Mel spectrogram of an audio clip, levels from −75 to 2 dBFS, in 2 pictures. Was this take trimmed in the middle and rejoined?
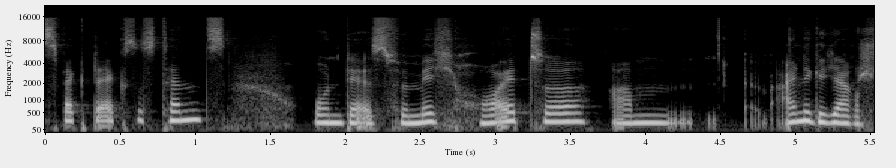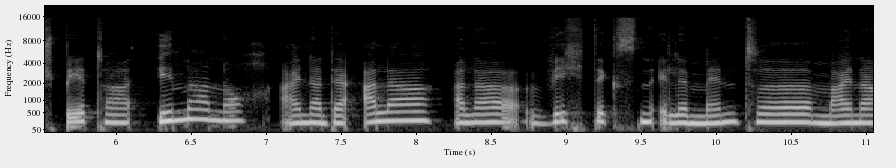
yes; 2 cuts; at 3.7 s, 8.1 s

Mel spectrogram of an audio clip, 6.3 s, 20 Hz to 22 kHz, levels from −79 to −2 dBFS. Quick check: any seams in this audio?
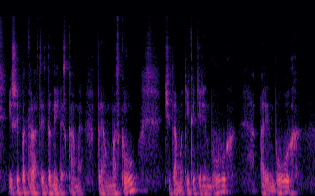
yes; 1 cut; at 1.2 s

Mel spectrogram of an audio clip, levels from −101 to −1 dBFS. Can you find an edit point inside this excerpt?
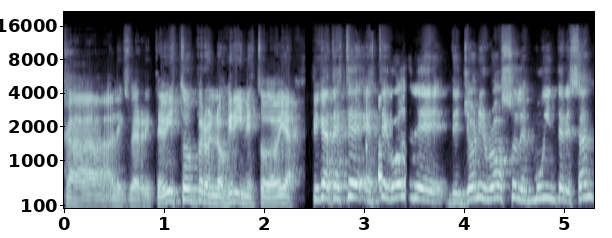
yes; 1 cut; at 2.4 s

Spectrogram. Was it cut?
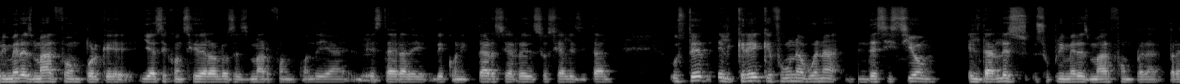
no; 0 cuts

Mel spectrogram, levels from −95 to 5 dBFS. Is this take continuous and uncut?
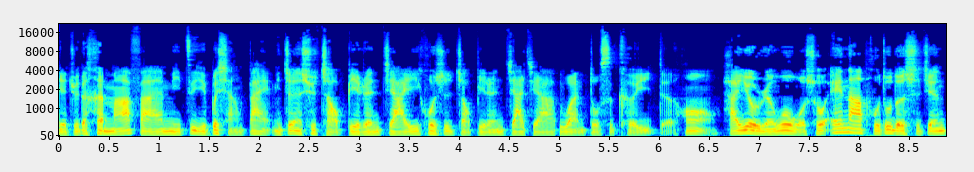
no; 2 cuts; at 5.0 s, 6.6 s

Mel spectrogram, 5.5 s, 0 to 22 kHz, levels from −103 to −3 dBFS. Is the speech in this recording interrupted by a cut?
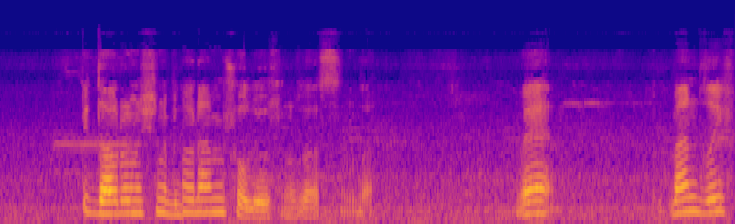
yes; 1 cut; at 1.4 s

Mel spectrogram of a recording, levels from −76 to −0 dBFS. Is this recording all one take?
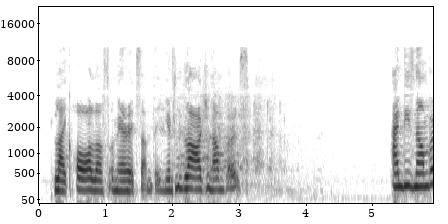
no; 2 cuts; at 1.5 s, 2.0 s

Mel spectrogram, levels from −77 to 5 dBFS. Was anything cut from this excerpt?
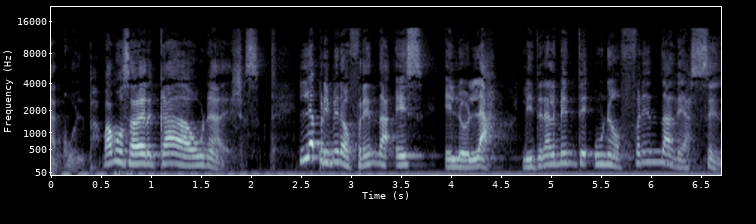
no; 0 cuts

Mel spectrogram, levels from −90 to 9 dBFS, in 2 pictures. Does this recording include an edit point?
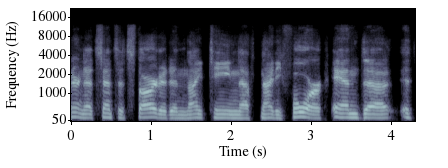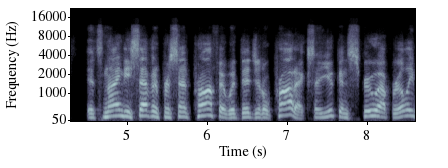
yes; 1 cut; at 3.2 s

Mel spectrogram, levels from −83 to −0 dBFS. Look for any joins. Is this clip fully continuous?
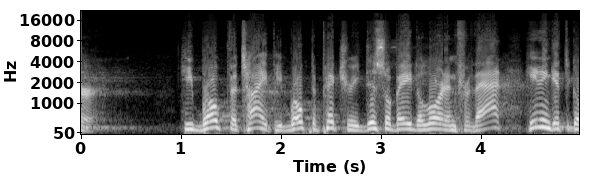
yes; 0 cuts

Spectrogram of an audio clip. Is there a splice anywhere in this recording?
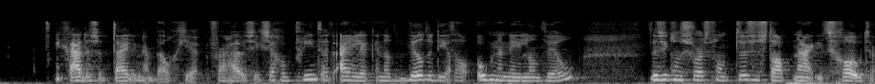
yes; 3 cuts; at 3.0 s, 4.5 s, 6.7 s

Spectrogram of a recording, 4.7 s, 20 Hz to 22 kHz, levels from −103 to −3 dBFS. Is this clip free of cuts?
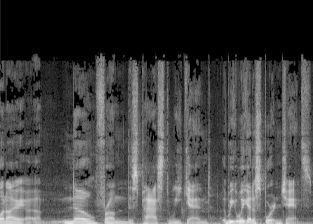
no; 1 cut; at 3.3 s

